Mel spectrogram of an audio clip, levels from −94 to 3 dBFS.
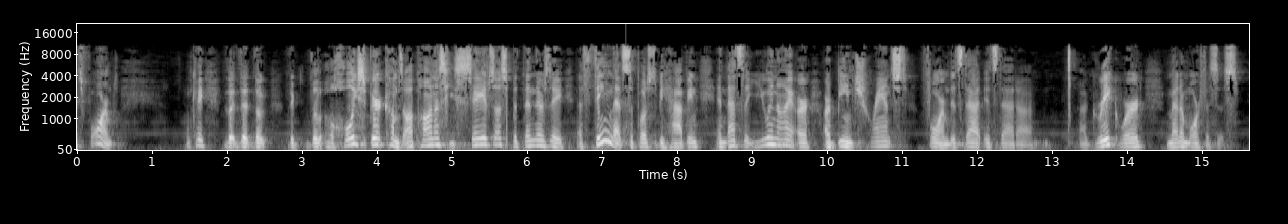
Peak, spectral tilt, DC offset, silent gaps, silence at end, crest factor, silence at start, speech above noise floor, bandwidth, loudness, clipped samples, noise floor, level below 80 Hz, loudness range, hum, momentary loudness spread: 0 dBFS; -3.5 dB/octave; under 0.1%; none; 0.15 s; 18 dB; 0 s; 40 dB; 11 kHz; -17 LUFS; under 0.1%; -58 dBFS; -50 dBFS; 5 LU; none; 11 LU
